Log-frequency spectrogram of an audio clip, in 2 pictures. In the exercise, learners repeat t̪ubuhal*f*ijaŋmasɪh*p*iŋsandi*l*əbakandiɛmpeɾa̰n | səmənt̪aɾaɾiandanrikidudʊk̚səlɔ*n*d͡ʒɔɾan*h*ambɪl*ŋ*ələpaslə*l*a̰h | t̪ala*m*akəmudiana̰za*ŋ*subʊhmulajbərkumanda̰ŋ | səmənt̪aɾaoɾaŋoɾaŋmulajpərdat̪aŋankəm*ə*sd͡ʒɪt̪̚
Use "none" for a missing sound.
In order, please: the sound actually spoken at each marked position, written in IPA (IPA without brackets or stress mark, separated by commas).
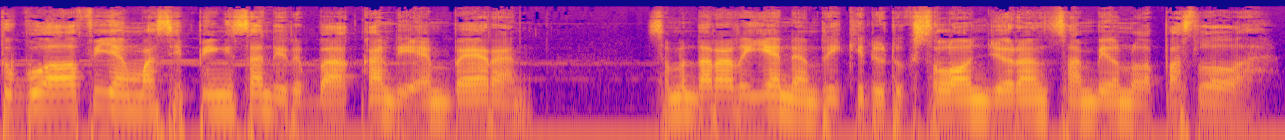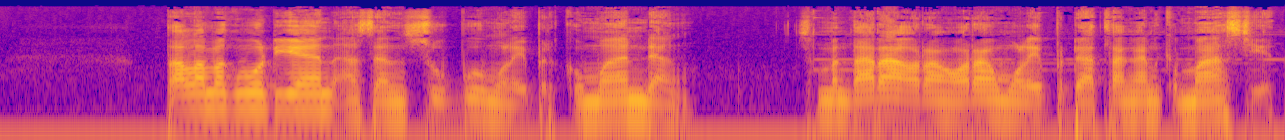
f, p, ɾ, ɲ, s, m, l, m, n, a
